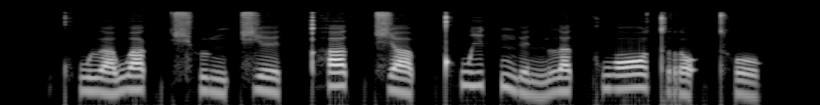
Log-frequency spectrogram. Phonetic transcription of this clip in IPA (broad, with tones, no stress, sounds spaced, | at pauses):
kʰ w ɯ˩˦ a̯ w a˦˥ k̚ t͡ɕʰ ɯ˨˩ ŋ t͡ɕ eː˨˩ t̚ pʰ a˥˩ t̚ t͡ɕ aː˨˩ p̚ kʰ w i˥˩ t̚ ŋ e˩˦ n l a˦˥ t̚ k w ɔː˥˩ t r ɔ˨˩ ʔ tʰ o˨˩ k̚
